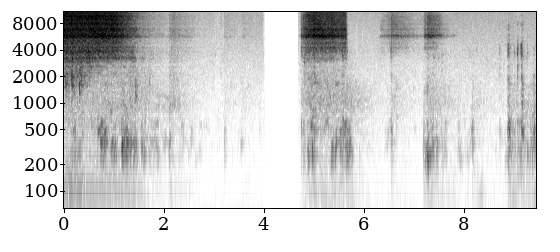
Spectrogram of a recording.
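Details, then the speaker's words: 2001 BMW Z3, M54 engine, cooling system pressure test, plastic parts, system not full of coolant: sharp hissing bursts as pressure is bled slowly from the tester, faint bubbling of air; normal pressure release. "all we have to do is release the pressure now do it slow don't want to jar my system here this is plastic leave all that air I can hear bubbling up in here because it's not full of uh fluid"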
